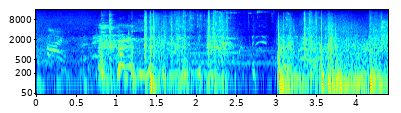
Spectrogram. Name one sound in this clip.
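Rapid gunshots crack from a video game.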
